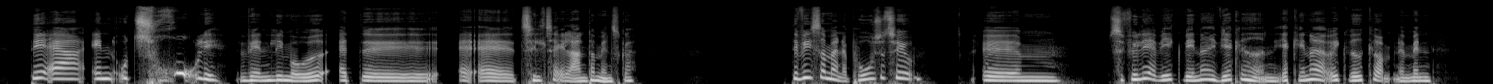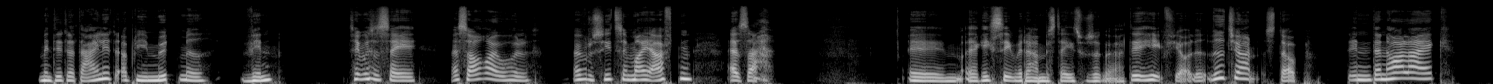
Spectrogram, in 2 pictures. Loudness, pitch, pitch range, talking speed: -19 LUFS, 195 Hz, 175-235 Hz, 165 wpm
